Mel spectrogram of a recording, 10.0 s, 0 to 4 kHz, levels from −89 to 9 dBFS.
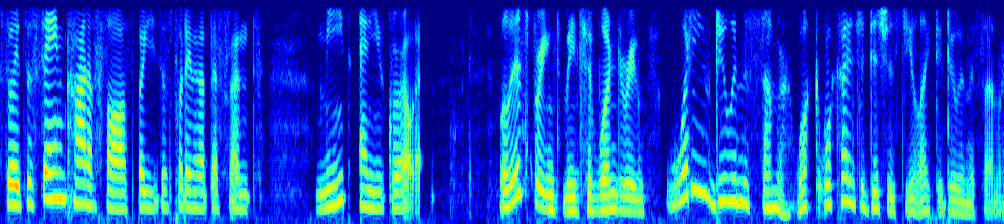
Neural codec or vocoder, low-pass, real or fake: codec, 24 kHz, 6 kbps, HILCodec; 3.6 kHz; fake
